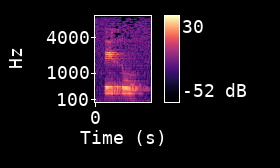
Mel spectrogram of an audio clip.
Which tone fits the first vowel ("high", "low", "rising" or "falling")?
high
